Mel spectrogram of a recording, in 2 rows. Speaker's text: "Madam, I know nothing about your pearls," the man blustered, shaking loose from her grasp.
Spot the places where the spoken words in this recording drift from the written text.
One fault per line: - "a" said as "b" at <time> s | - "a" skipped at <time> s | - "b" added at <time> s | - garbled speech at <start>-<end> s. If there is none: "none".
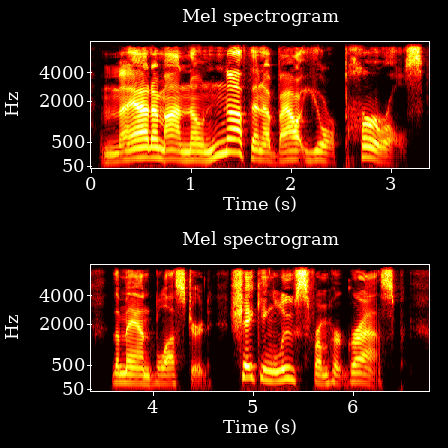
none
